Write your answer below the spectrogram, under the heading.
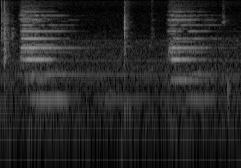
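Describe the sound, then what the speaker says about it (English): A bell rings twice, each strike a bright ringing tone that decays over about a second, with no voices, over a low background hum. "The fucking shit with this fucking bell."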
